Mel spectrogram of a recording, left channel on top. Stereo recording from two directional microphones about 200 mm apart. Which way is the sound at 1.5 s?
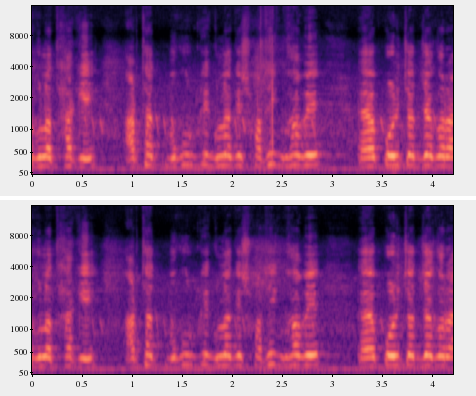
Centre (ahead or behind).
